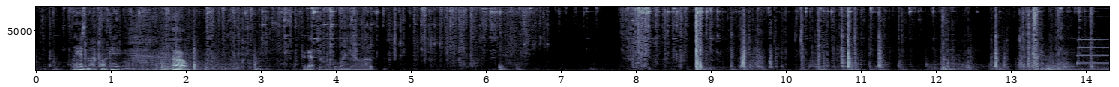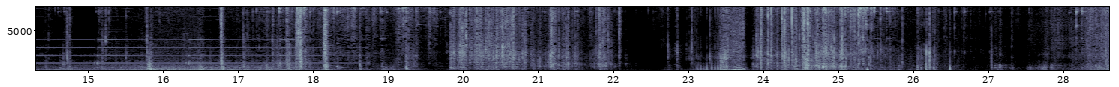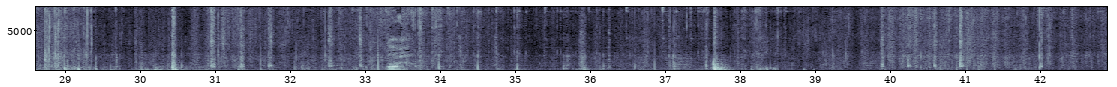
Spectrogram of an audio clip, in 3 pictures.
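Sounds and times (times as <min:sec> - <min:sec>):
car keys jangling: 0:00.0 - 0:22.3, 0:24.5 - 0:42.9
car electronic warning tone: 0:13.9 - 0:18.8, 0:35.3 - 0:36.7.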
